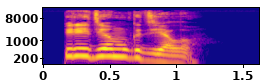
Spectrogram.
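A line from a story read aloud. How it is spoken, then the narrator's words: Cold tone. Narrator (Russian): холодно произнесла женщина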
